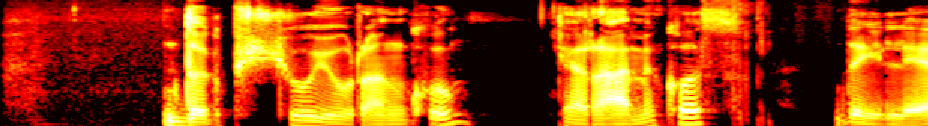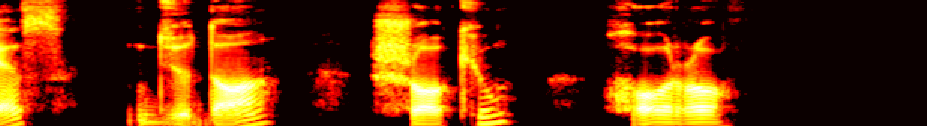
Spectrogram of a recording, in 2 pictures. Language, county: Lithuanian, Vilnius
